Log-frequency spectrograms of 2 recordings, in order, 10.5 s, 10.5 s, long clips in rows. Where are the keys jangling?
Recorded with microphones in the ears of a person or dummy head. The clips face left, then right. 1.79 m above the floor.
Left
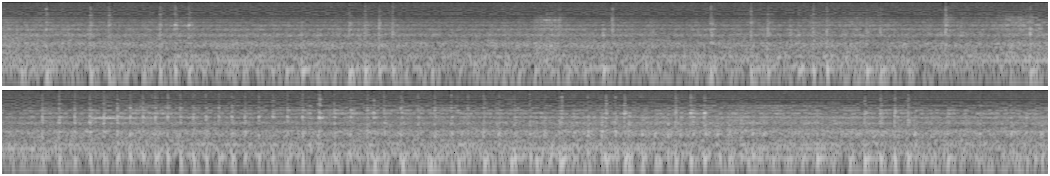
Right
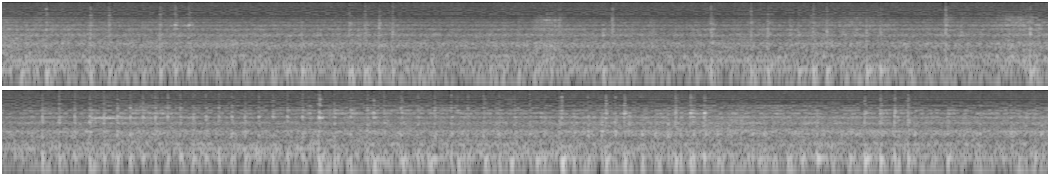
I don't hear keys jangling.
